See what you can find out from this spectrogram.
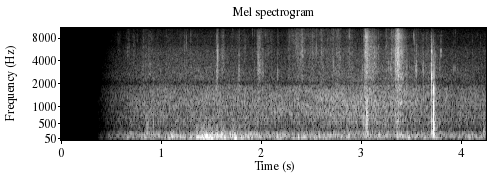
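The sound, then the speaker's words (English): Footsteps push through bramble behind a suburban shopping center in Rye Brook, New York, a soft, steady crunch and rustle of stems with a few sharper snaps toward the end. “I'm walking through Bramble behind a suburban shopping center in Rybrook, New York.”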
